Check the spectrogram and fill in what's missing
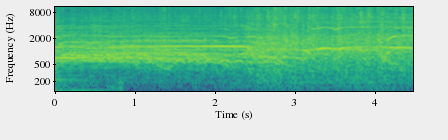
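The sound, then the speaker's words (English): A live audience at the Martha Cohen Theatre in Calgary, Alberta, claps and cheers steadily, a dense wash of applause with whoops and shouts rising over it, loud throughout. “How long has it been since someone's clapped for you?”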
